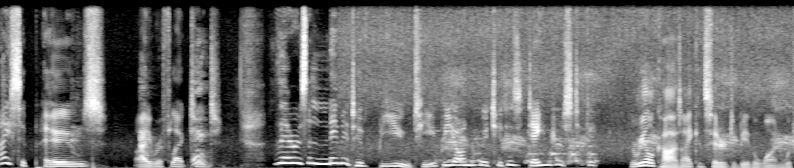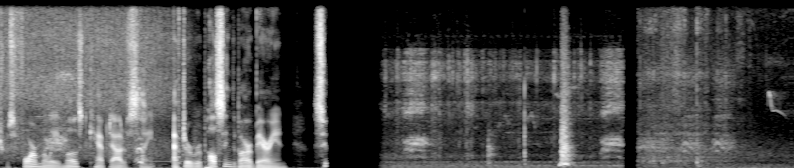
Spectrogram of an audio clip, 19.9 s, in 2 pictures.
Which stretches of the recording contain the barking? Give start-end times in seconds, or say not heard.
0.9-2.9, 5.5-7.5, 11.6-13.2, 16.1-17.1.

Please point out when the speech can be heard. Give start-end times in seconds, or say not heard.
0.0-14.1.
